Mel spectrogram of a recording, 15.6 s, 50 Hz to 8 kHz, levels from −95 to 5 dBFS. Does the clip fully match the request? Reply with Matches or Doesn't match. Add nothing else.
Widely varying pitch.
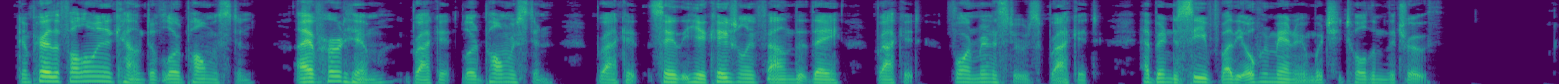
Doesn't match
